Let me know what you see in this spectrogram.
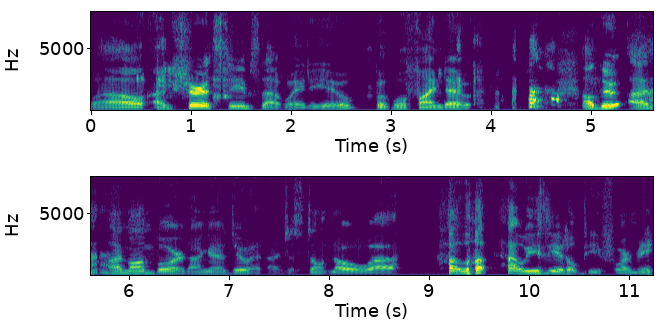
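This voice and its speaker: A man with a plain, everyday voice speaks at a fairly slow pace and fairly high pitch. His loudness swings widely, while his pitch varies in an ordinary way. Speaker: parent and new crypto investor. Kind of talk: casual chat. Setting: live audio room online.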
